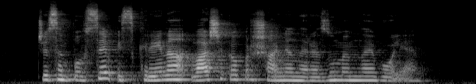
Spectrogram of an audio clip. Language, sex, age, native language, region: Slovenian, female, 30-49, Slovenian, Savinja region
